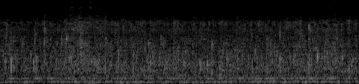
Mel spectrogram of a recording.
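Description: A pot of thick tamarind curry bubbling and simmering steadily up close, a constant dense gurgle with no voices.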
